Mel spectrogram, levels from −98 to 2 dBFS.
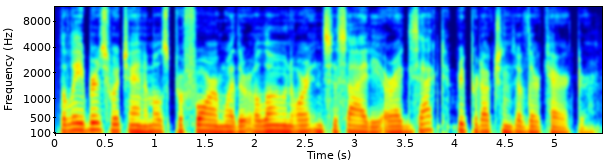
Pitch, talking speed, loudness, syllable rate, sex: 145 Hz, 175 wpm, -17 LUFS, 6.0 syllables/s, male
